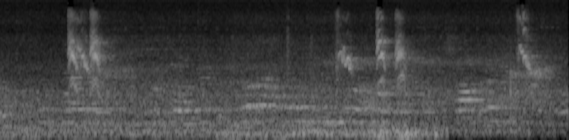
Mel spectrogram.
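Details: Indian house sparrow in India, with quick high chirps in doublets and triplets, sharp and slightly downslurred, heard over a low continuous background drone.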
